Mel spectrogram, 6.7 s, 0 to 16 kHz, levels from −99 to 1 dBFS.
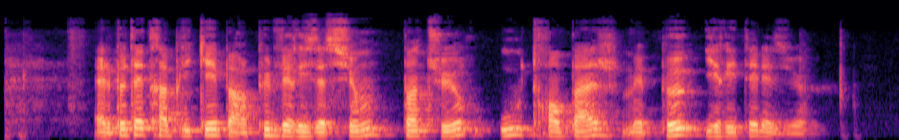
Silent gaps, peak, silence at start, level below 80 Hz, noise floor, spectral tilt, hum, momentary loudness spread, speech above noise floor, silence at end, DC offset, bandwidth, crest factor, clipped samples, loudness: none; 0 dBFS; 0.05 s; -64 dBFS; -48 dBFS; -5 dB/octave; none; 8 LU; 31 dB; 0.7 s; under 0.1%; 9.8 kHz; 18 dB; under 0.1%; -17 LUFS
